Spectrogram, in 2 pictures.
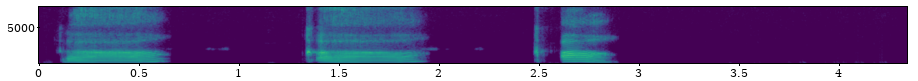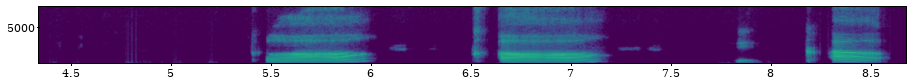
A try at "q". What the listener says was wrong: Repasa la pronunciación de la Q y la K, ¿ya? Lo estás confundiendo, ¿ya?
